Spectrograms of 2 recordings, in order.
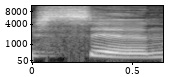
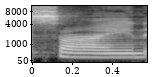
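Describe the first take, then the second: First: The vowel is short, like in 'fin'. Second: The vowel is long, like in 'fine'. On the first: The speaker calls it wrong. "you do not say sin as an abbreviation" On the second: The speaker calls it right. "It really is sine"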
